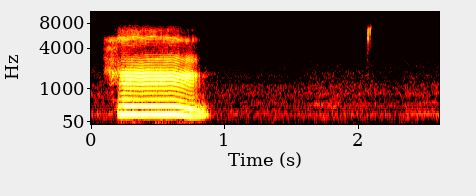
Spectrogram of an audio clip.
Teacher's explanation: হলকের মধ্যখান হইতে আওয়াজকে চাপায়া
